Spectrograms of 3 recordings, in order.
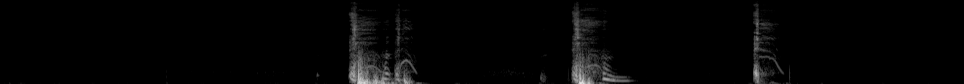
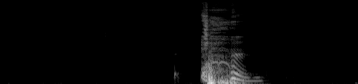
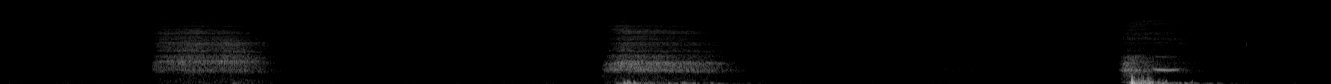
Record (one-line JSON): {"three_cough_length": "9.6 s", "three_cough_amplitude": 28964, "three_cough_signal_mean_std_ratio": 0.19, "cough_length": "3.6 s", "cough_amplitude": 27199, "cough_signal_mean_std_ratio": 0.23, "exhalation_length": "13.3 s", "exhalation_amplitude": 7919, "exhalation_signal_mean_std_ratio": 0.28, "survey_phase": "beta (2021-08-13 to 2022-03-07)", "age": "18-44", "gender": "Female", "wearing_mask": "No", "symptom_none": true, "smoker_status": "Ex-smoker", "respiratory_condition_asthma": false, "respiratory_condition_other": false, "recruitment_source": "REACT", "submission_delay": "0 days", "covid_test_result": "Negative", "covid_test_method": "RT-qPCR"}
